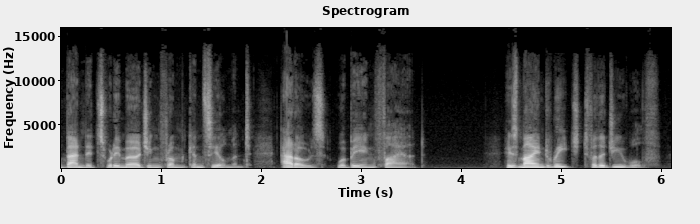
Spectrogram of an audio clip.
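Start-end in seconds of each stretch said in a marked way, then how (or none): none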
